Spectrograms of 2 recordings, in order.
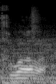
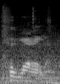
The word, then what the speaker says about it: hvala: Hvala. Abdallah? Hvala. Kavala. Hvala. Not koala. No, hvala. How do you spell it?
